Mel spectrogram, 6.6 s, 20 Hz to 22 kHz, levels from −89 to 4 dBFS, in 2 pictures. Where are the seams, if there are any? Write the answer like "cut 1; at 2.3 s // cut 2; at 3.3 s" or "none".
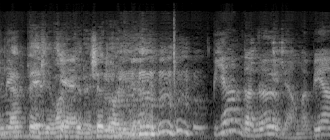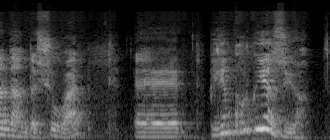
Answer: cut 1; at 5.3 s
